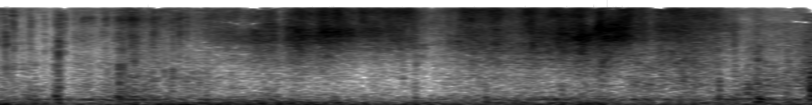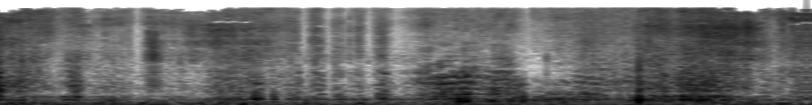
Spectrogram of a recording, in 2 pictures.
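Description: Long nails tap and scratch the leather cover and ornate gilt spine of a thick antique leather-bound book, which is held closed and tilted. A steady, bright scratching hiss runs throughout, with soft, irregular taps rising out of it.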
